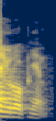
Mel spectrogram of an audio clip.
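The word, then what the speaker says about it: European: है यहां पर यूरोपियन, ये प्रोनाउंसिएशन इसका होता है या से, इसका जो साउंड है वो या है, यानी कि यहां पर हम ई होते हुए भी हम ए का यूज करते हैं, आ यूरोपियन।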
